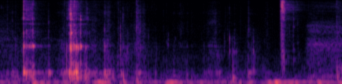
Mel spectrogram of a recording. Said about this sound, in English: Excuse me, just took a sip of my leftover Starbucks. You know you're poor when you're drinking leftover Starbucks.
